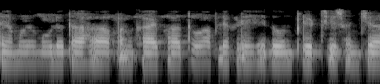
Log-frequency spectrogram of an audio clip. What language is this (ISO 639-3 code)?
mar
